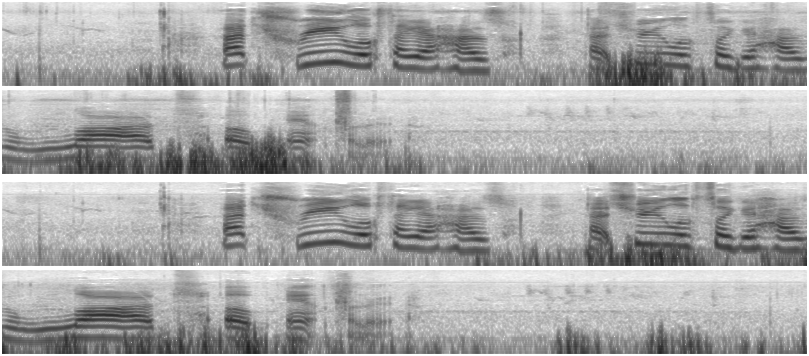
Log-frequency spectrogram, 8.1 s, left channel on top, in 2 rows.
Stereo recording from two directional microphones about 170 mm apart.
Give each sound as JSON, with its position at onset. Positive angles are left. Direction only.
{"t": 0.7, "sound": "speech", "side_deg": -5}
{"t": 3.2, "sound": "speech", "side_deg": -40}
